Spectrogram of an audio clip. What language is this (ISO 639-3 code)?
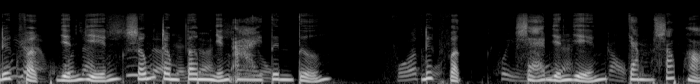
vie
